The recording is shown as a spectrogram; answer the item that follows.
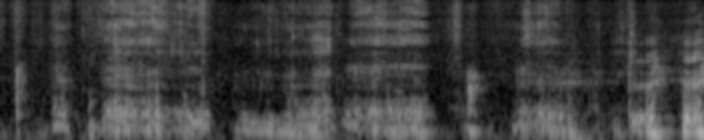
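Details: A male French Bulldog gives low, rumbling, grumbly playful growls while being tickled, with a person talking over him.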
